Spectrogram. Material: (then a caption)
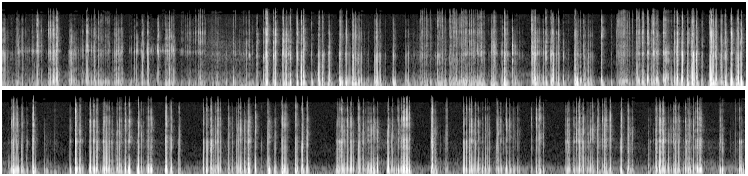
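Plastic. Fingernails and fingertips scratch the bowl of a small, solid white plastic rice paddle spoon held close to the microphone. The result is a dense run of quick, dry scraping strokes with a low body and a bright, hissy top, each stroke dying away almost instantly, broken by short pauses.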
